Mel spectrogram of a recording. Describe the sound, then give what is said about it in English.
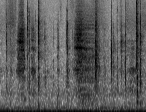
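Fingers tap on a computer keyboard in quick, irregular bursts of many soft key clicks, fairly faint and with no talking. “Shush, I'm trying to type.”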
